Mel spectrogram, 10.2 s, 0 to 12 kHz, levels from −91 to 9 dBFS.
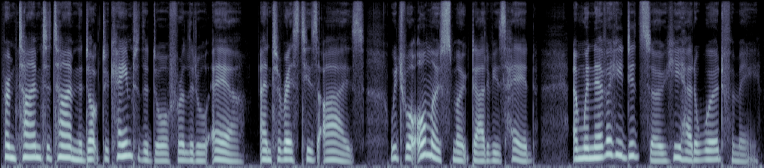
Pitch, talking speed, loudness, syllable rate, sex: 185 Hz, 225 wpm, -18 LUFS, 5.0 syllables/s, female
